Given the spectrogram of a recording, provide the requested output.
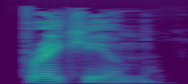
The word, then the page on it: brachium: British English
